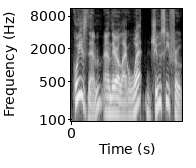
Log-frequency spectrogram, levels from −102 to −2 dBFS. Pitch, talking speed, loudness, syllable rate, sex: 155 Hz, 240 wpm, -18 LUFS, 5.6 syllables/s, male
